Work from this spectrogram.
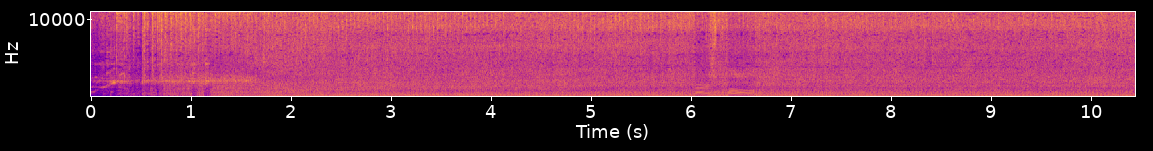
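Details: Toro self-propelled mower with Briggs & Stratton 6.75 and auto choke, which wouldn't restart once warm, after tune-up (new spark plug, cleaned carb, fresh gas): catches first pull, settles into steady, even run with no misses or surging; normal running.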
